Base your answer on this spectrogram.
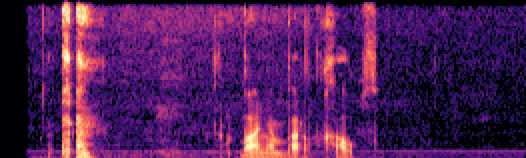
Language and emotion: Russian, neutral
